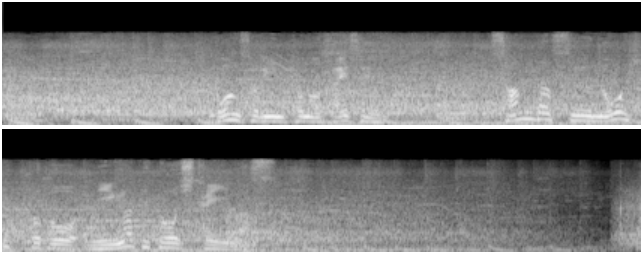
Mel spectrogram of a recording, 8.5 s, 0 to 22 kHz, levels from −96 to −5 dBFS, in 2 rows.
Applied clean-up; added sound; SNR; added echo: none; Organ; 15 dB; none.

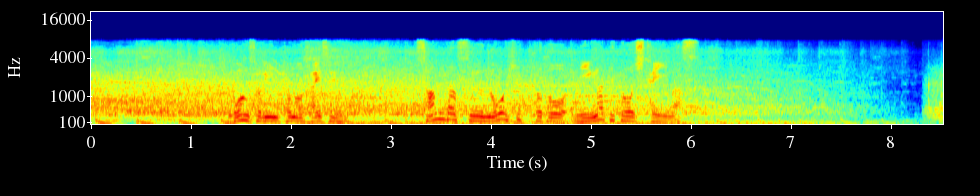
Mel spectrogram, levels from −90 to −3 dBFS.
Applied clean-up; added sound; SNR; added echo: none; none; none; none.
